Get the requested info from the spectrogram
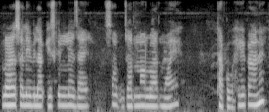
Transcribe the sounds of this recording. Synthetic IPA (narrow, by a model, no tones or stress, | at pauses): lɔɹasalibilakiskulːojzajsɔb̚zɔtnɔlʊwatmoj | tʰakʊ̃xɛjkaɹɔnɛ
